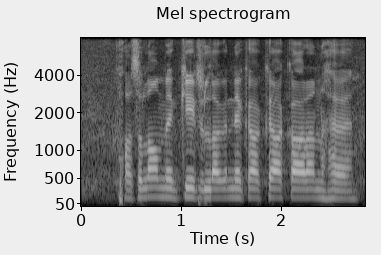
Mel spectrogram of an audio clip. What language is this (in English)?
Maithili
